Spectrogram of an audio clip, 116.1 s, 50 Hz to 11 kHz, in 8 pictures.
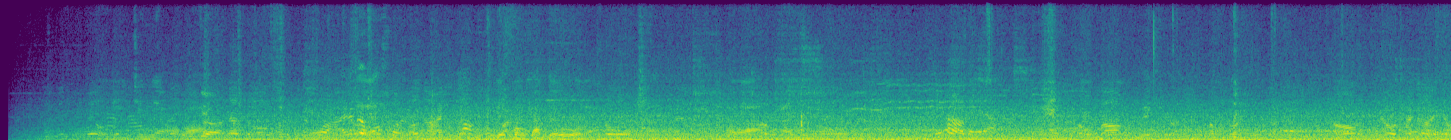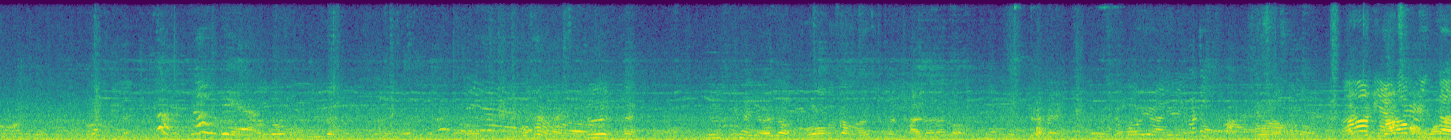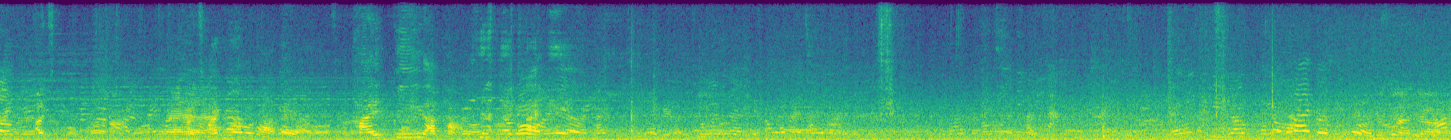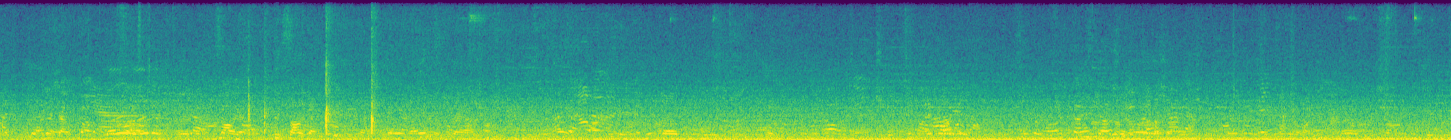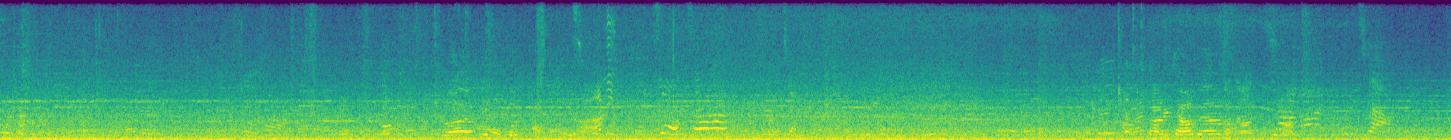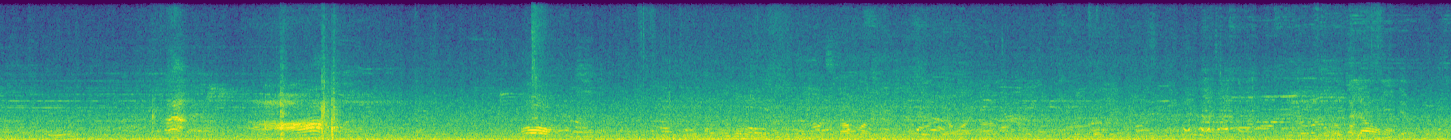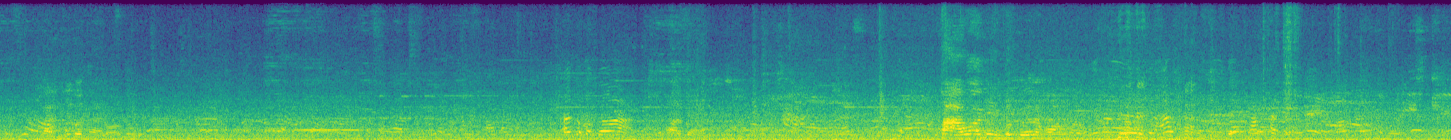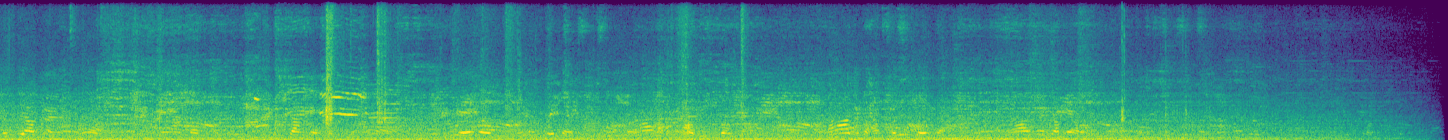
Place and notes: {
  "title": "Cianjin District - In the park",
  "date": "2012-03-29 17:34:00",
  "description": "A group of students chatter, Kids are playing games, Sony ECM-MS907, Sony Hi-MD MZ-RH1",
  "latitude": "22.63",
  "longitude": "120.29",
  "altitude": "4",
  "timezone": "Asia/Taipei"
}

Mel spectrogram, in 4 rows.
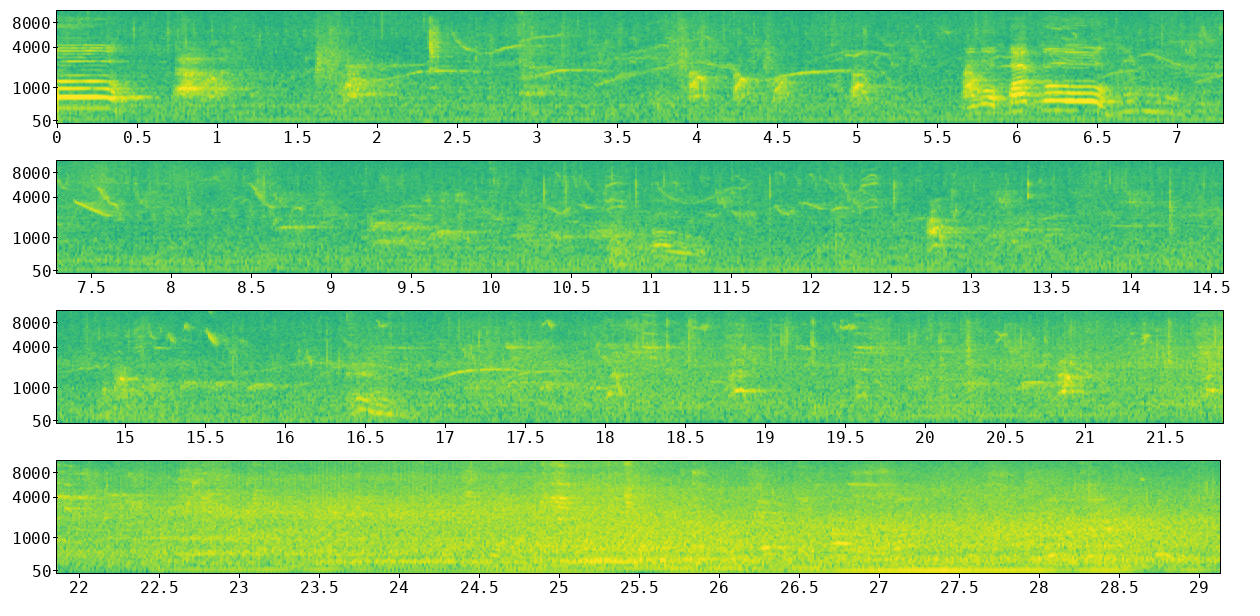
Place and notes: {
  "title": "C. Morales, Cogollos de la Vega, Granada, Espagne - Cogollos Vega - Andalousie - été 2015",
  "date": "2015-08-20 10:00:00",
  "description": "Cogollos Vega - Andalousie\nAmbiance estivale août 2015",
  "latitude": "37.27",
  "longitude": "-3.58",
  "altitude": "984",
  "timezone": "Europe/Madrid"
}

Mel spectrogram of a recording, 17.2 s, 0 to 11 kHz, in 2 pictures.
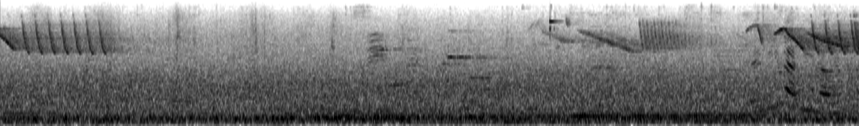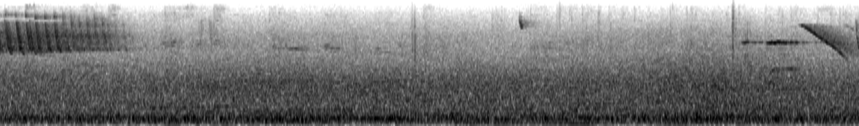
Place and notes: {
  "title": "Cl., Suba, Bogotá, Colombia - Library Julio Mario Santo Domingo",
  "date": "2021-05-12 11:30:00",
  "description": "Julio Mario Santo Domingo Library. Birds, wind, very little traffic of cars, buses, music in the distance, voices and footsteps on concrete and grass of people and a plane flying over at the end.",
  "latitude": "4.76",
  "longitude": "-74.06",
  "altitude": "2561",
  "timezone": "America/Bogota"
}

